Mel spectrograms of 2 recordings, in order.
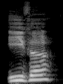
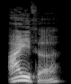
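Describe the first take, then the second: First: The word begins with an ee sound. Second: The word begins with an eye sound. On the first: "with an E sound at the beginning" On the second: "with an I sound"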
